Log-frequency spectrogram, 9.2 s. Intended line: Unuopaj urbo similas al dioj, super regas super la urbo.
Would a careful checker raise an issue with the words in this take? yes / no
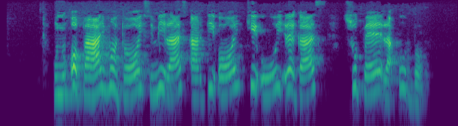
yes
